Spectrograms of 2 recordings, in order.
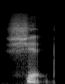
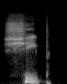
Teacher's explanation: The sheer difference between these two words comes down entirely to that single vowel sound. If you hear a short, quick burst of air, it's ship. If you hear a sustained, stretched sound, it must be sheep. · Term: length of the vowel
